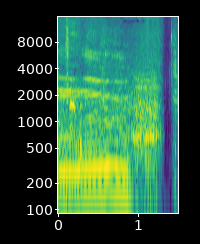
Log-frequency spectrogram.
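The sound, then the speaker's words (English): A person imitates a cow with one long, low, steady moo that bends downward as it trails off, loud, followed by a brief shuffle of noise. “gone moo”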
